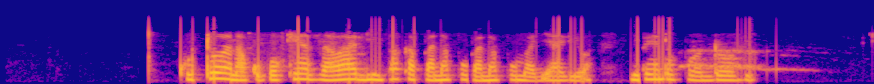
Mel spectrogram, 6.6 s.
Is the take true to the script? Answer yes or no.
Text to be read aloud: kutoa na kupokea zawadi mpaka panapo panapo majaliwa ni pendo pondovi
yes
